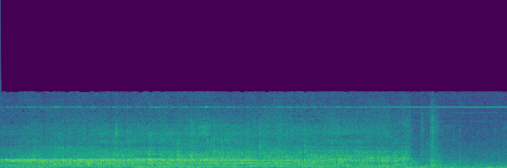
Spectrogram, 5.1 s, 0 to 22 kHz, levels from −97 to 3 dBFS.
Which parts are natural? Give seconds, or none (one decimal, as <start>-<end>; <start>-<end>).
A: 3.9-5.1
